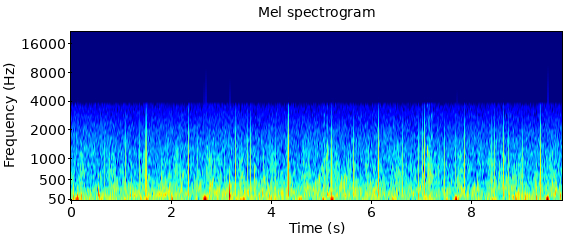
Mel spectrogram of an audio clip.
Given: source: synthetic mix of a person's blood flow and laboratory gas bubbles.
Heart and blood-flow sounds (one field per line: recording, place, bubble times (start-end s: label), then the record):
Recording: Doppler ultrasound of blood flow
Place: subclavian vein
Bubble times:
5.02-5.18 s: bubbles
7.11-7.28 s: bubbles
From the record:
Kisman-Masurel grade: 121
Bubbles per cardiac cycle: 1 to 2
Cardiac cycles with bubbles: 10 to 50%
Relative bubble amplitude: barely perceptible (0.100 to 0.250)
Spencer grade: 2 (many but less than half of the cardiac periods contain bubble signals, singularly or in groups)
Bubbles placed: anywhere in the cardiac cycle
